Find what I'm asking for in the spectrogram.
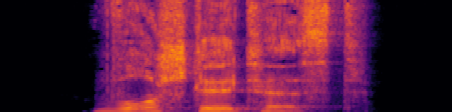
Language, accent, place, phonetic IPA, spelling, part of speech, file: German, Germany, Berlin, [ˈvʊʁʃtl̩təst], wurschteltest, verb, De-wurschteltest.ogg
- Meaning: inflection of wurschteln: 1. second-person singular preterite 2. second-person singular subjunctive II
